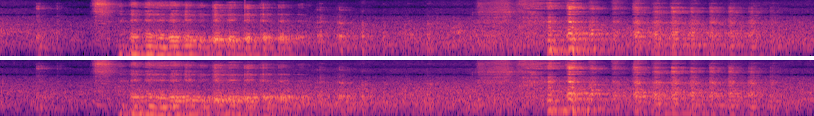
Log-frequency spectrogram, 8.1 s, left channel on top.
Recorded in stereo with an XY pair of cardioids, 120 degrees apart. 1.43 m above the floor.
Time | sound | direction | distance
0.4 | laughter | 30° left | 5 m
